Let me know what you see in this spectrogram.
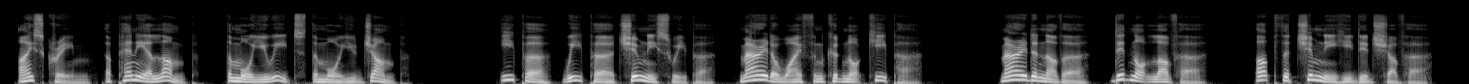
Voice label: male brit; Ice Cream a Penny a Lump

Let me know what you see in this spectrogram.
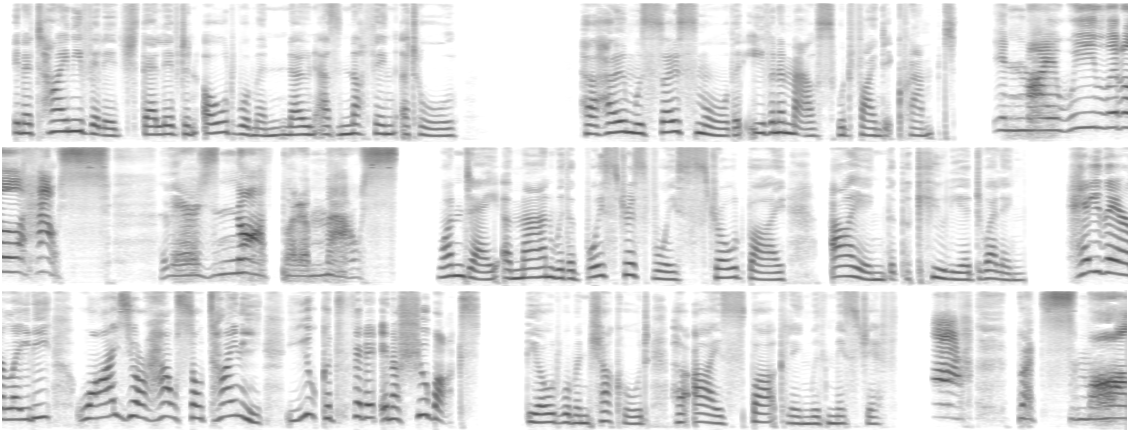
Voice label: fem brit; There Was an Old Woman

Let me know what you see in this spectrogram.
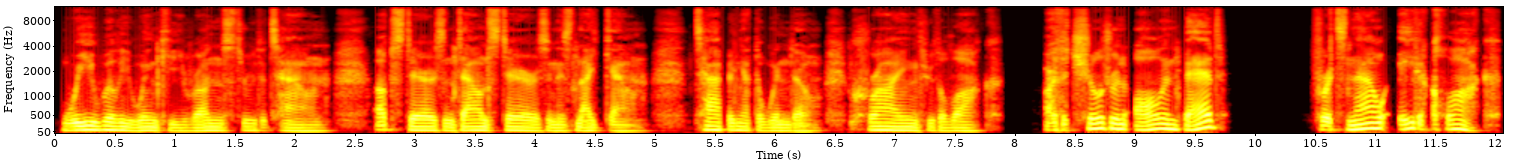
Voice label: male us; Wee Willie Winkie

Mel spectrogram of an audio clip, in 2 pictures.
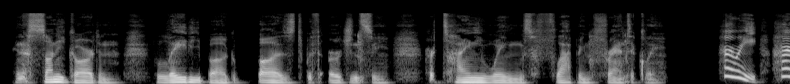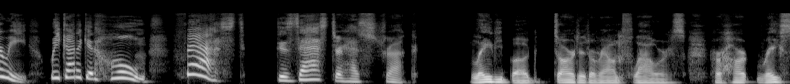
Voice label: male US story, classic rhymes; Ladybug Ladybug

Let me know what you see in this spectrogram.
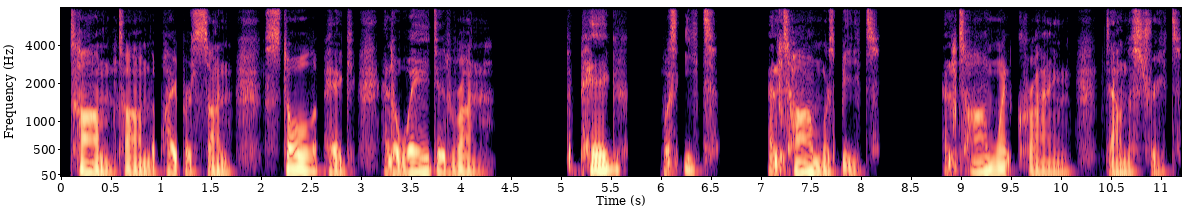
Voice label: Tom Tom the Pipers Son male us

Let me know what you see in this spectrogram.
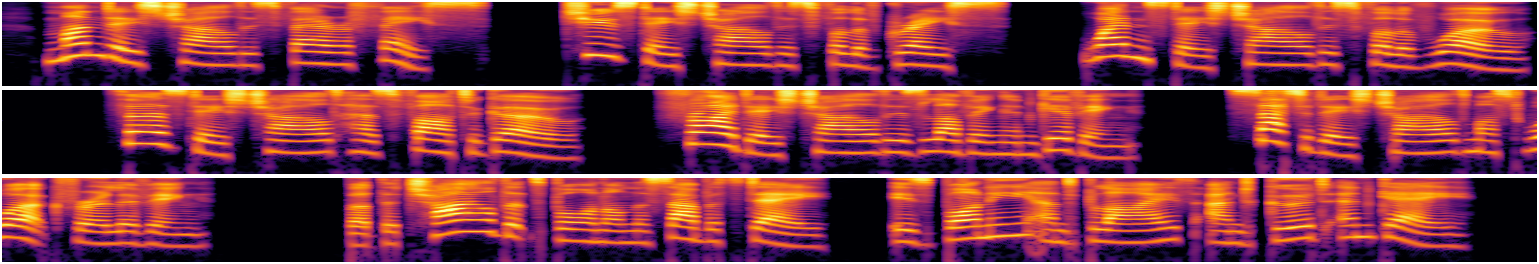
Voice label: fem brit; Mondays Child

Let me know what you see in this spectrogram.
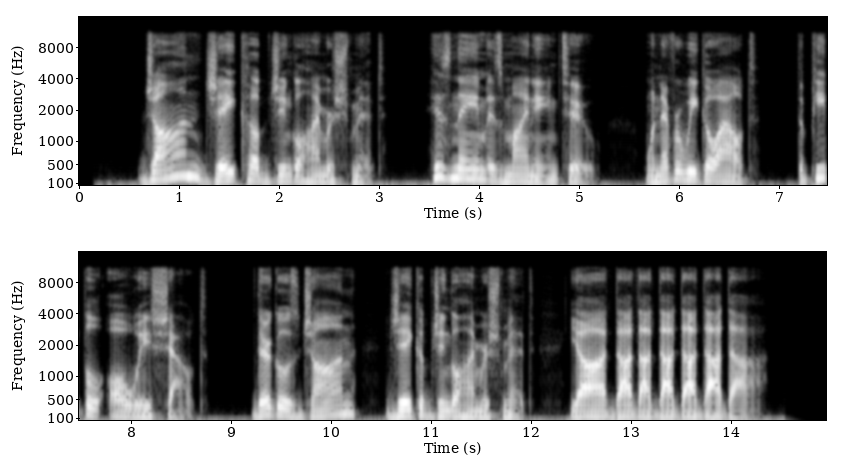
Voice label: male US, classic rhymes; John Jacob Jingleheimer Schmidt

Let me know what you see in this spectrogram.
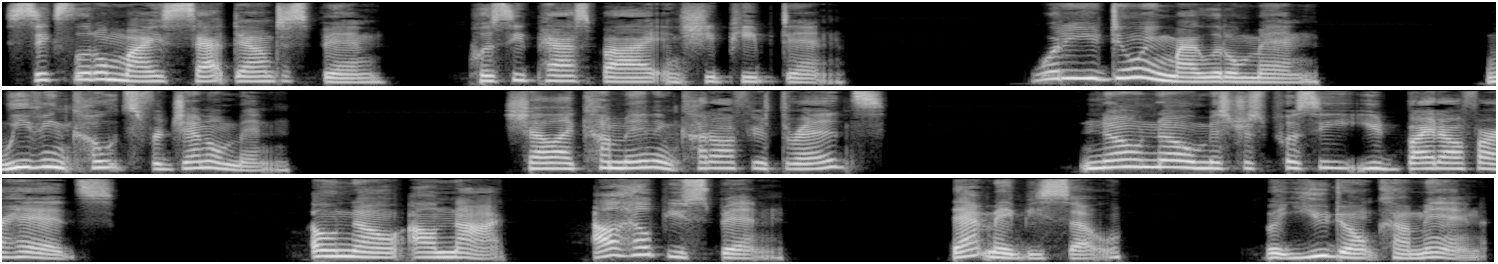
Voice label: youth US; Six Little Mice

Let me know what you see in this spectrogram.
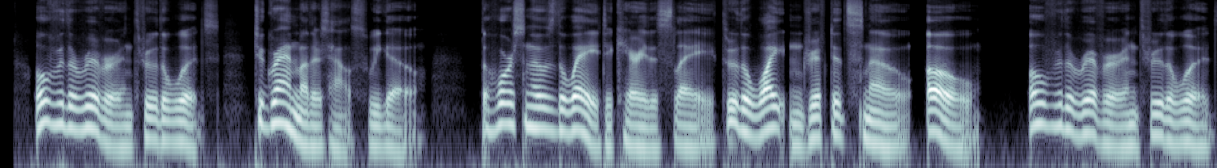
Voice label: male US, classic rhymes; Over the River and Through the Woods

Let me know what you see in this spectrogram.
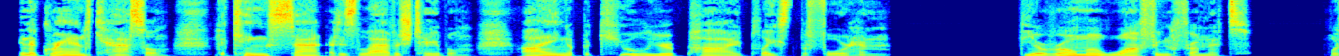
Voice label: male US, classic rhymes; Sing A Song of Sixpence

